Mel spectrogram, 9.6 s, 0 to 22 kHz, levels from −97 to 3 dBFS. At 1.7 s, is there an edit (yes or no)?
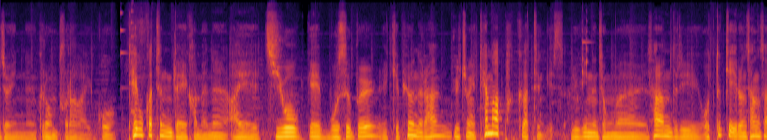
no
